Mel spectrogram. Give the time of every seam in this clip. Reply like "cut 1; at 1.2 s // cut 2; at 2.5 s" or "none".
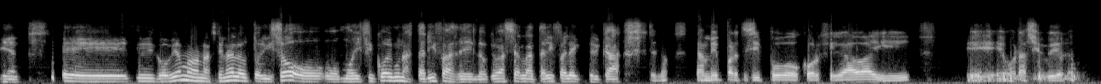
cut 1; at 6.5 s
